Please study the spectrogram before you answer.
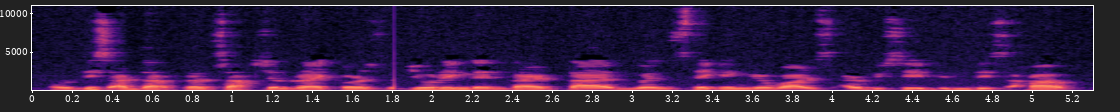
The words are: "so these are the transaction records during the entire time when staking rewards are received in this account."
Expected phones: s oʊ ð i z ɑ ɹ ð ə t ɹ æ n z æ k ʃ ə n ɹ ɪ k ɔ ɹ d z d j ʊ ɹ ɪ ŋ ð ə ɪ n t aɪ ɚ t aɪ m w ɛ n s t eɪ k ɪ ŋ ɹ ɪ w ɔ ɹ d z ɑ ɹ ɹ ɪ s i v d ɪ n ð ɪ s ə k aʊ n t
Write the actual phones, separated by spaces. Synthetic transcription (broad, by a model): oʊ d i s ɑ ɹ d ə t ɹ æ n s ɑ k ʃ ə n ɹ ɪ k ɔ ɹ d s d j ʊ ɹ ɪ ŋ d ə ɪ n t aɪ ɚ t aɪ m w ɛ n s t eɪ k ɪ ŋ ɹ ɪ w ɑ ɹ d s ɑ ɹ ɹ ɪ s i v d ɪ n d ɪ s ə k aʊ n t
